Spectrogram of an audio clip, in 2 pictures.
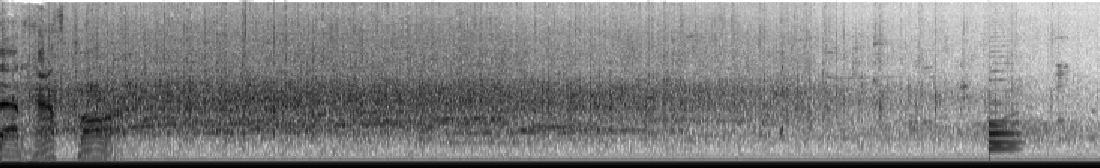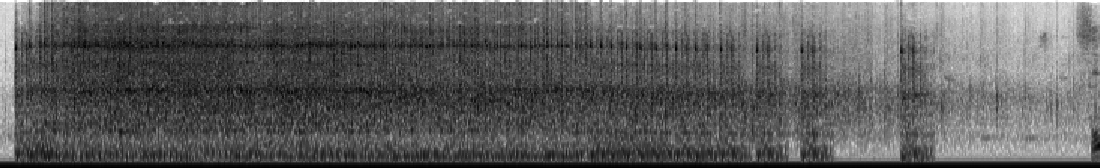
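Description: A prize wheel clicks rapidly as it spins.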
